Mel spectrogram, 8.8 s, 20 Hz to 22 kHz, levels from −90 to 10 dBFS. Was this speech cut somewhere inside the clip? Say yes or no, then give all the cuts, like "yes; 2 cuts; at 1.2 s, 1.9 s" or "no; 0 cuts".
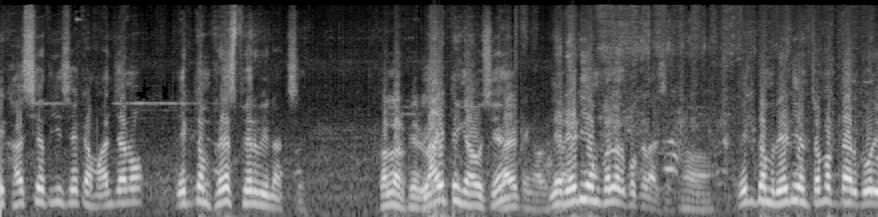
no; 0 cuts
